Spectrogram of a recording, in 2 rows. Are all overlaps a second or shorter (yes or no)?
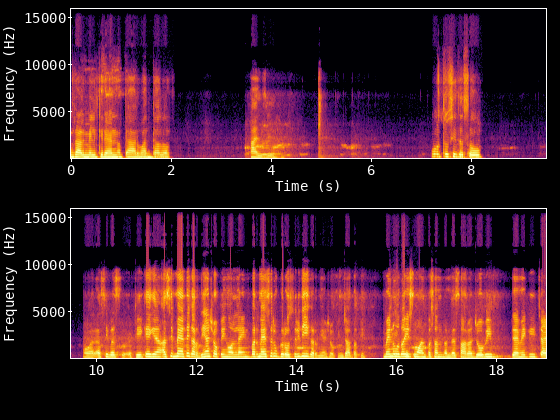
yes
